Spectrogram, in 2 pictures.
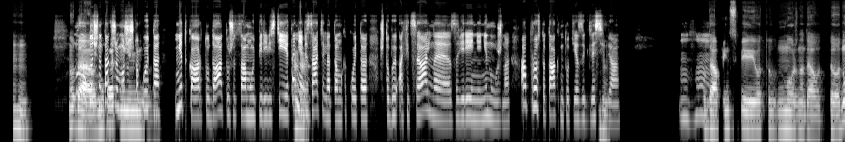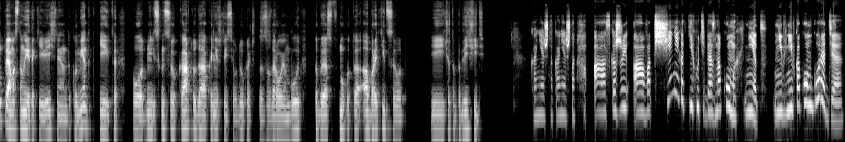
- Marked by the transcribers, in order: other background noise
- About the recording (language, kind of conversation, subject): Russian, advice, Как спланировать переезд в другой город или страну?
